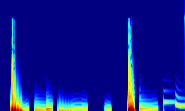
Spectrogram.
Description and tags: Loops generated in Propellerhead Reason software.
